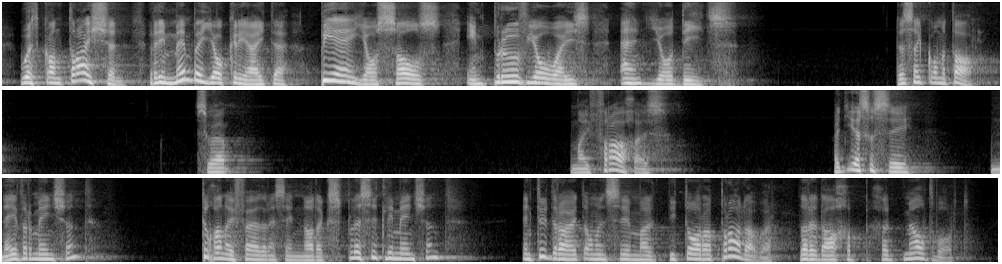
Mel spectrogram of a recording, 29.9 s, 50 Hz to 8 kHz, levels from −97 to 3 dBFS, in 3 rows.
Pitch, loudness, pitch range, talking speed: 165 Hz, -21 LUFS, 140-195 Hz, 105 wpm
